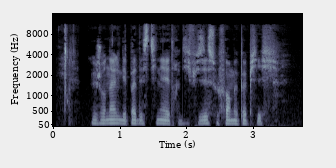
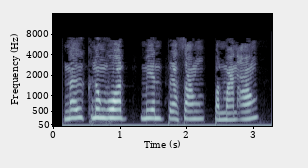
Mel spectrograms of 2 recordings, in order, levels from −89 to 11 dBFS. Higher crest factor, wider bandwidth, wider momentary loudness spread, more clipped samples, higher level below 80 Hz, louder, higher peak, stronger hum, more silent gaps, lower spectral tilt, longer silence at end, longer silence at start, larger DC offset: first, 28 dB vs 16 dB; first, 11.5 kHz vs 7.4 kHz; about the same, 9 LU vs 10 LU; neither; second, -56 dBFS vs -50 dBFS; second, -26 LUFS vs -16 LUFS; about the same, 0 dBFS vs 0 dBFS; neither; neither; second, -1.5 dB/octave vs -4.5 dB/octave; first, 0.3 s vs 0 s; about the same, 0.1 s vs 0.15 s; second, under 0.1% vs 3%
